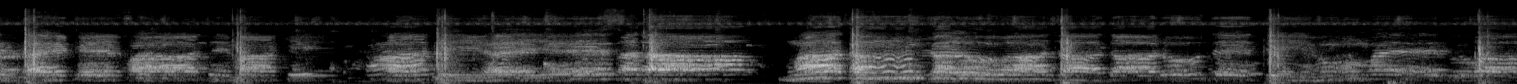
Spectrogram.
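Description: Male voices chanting a noha, the Shia Muharram lament, over the sharp, unison slaps of matam chest-beating that fall in a steady beat about every two seconds.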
